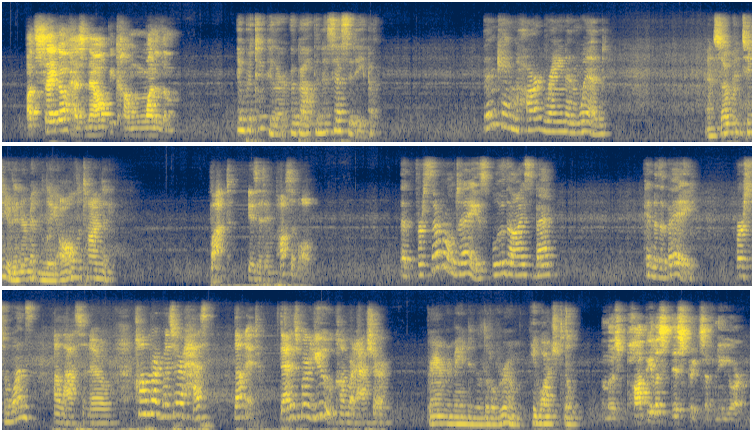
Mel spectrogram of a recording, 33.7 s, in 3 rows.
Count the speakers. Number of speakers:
five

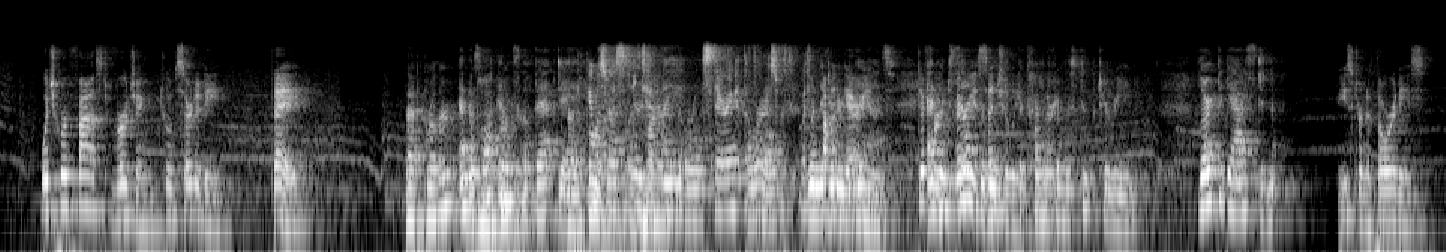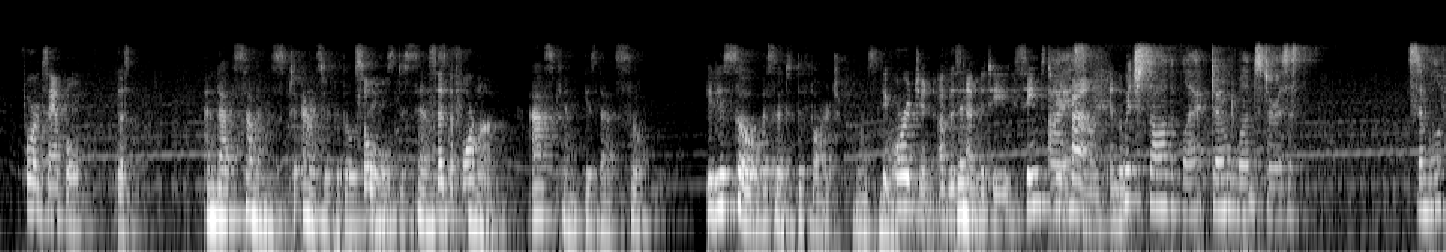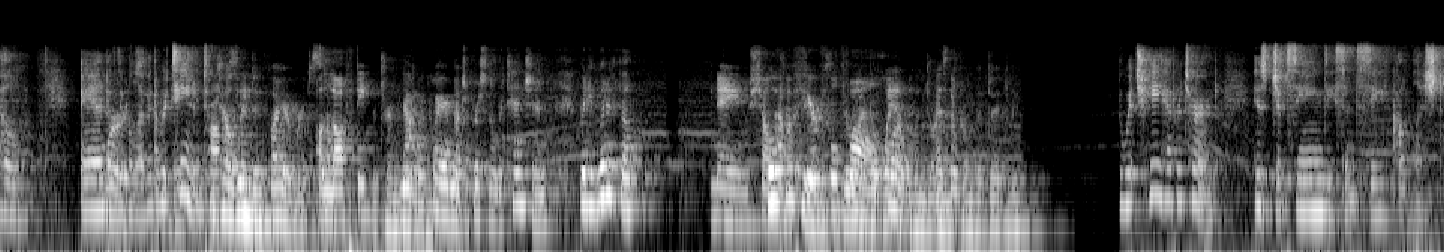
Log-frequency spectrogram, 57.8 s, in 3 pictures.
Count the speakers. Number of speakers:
four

